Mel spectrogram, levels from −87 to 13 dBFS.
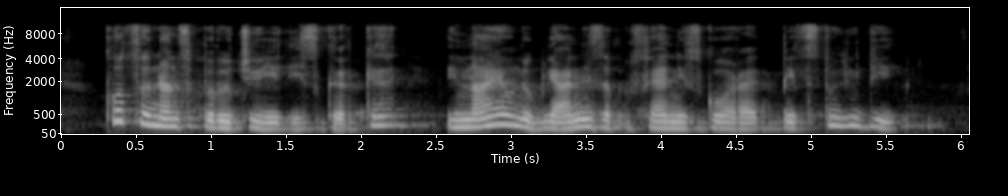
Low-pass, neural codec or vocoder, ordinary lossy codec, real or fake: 9.9 kHz; autoencoder, 22.05 kHz, a latent of 192 numbers a frame, VITS, trained on one speaker; MP3, 96 kbps; fake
